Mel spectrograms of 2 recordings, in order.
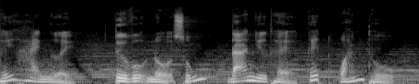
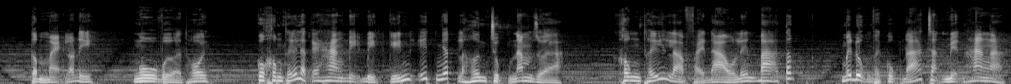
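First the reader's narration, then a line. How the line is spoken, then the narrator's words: Harsh, clipped voice. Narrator (Vietnamese): Tư Huyền gằn giọng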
